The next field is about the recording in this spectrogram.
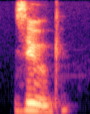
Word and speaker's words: Zug: What's the proper pronunciation? – Zug. – Zug. Yeah, we have those in syllables, man. You can do that. You can say Zug.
